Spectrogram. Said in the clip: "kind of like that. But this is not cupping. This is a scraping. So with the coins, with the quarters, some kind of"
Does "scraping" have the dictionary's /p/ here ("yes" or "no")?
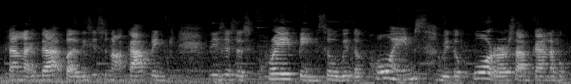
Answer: yes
